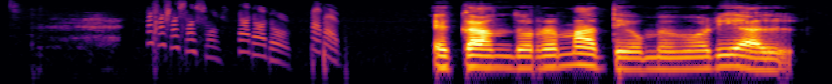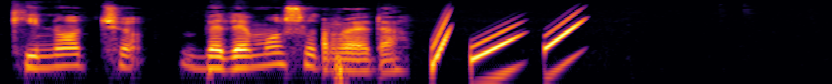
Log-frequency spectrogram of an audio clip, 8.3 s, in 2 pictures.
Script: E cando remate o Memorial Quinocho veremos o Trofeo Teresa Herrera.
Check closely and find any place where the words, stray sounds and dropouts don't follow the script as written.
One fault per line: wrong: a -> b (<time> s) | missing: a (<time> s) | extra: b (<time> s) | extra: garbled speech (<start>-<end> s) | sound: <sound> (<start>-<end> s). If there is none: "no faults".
sound: chirp (0.7-1.7 s)
missing: Trofeo Teresa (5.7 s)
sound: chirp (6.3-7.1 s)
